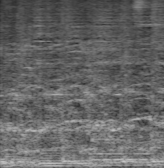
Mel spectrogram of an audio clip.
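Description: Loud worship music with a congregation singing along, some voices shouting out.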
